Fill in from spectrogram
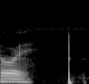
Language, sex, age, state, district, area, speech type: Assamese, male, 30-45, Assam, Dhemaji, rural, read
